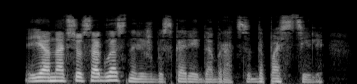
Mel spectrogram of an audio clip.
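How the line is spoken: Grumbling mutter. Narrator (Russian): пробурчала Кэти

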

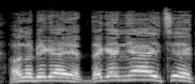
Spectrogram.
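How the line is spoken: Shout. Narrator (Russian): крикнул Холт

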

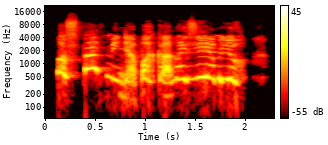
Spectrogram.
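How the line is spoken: Pleading. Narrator (Russian): взмолился Сидор

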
